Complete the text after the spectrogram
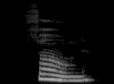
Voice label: Phone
